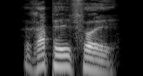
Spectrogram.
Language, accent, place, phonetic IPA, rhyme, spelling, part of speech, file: German, Germany, Berlin, [ˈʁapl̩ˈfɔl], -ɔl, rappelvoll, adjective, De-rappelvoll.ogg
- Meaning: chock full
